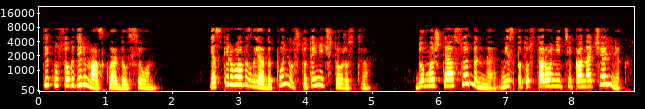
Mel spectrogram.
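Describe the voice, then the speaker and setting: A man's voice: very high voice, sing-song, moderate pace, fairly bright tone, highs cut off, heavily acted. A woman reading an audiobook, voicing a smug, hostile male bureaucrat who speaks coldly and with contempt. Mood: sneering. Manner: contemptuous, cold and accusing.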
